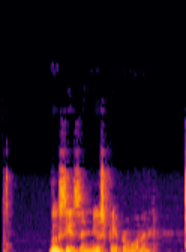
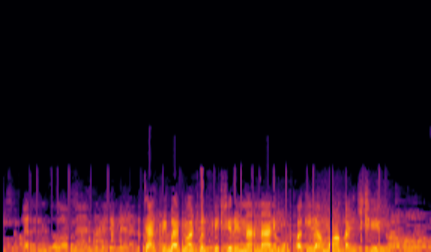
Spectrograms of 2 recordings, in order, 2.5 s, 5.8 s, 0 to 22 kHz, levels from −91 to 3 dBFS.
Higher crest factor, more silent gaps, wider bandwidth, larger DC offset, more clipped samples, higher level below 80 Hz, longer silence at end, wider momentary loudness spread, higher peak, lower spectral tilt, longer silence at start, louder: about the same, 18 dB vs 18 dB; neither; first, 9.4 kHz vs 7.6 kHz; neither; neither; about the same, -50 dBFS vs -52 dBFS; about the same, 0 s vs 0 s; first, 16 LU vs 13 LU; about the same, 0 dBFS vs 0 dBFS; second, -4 dB/octave vs -6.5 dB/octave; about the same, 0.05 s vs 0.05 s; about the same, -16 LUFS vs -17 LUFS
